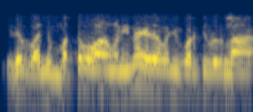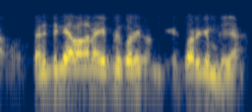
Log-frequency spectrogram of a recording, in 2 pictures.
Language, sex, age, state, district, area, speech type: Tamil, male, 60+, Tamil Nadu, Perambalur, rural, conversation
